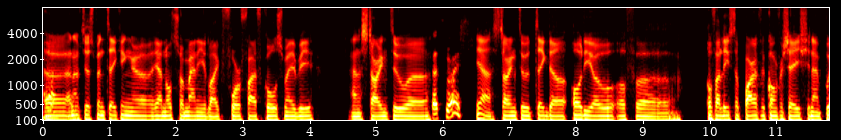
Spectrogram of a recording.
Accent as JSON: {"language": "English", "country": "Netherlands", "said": "The Netherlands as well."}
